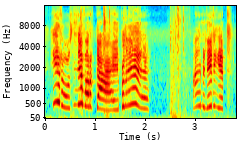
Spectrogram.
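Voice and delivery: very high, slow mocking heroine voice; Mercy. Gamer showing off an impression of a healer, mocking high voice. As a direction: ham up a squeaky, silly parody. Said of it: "Here's Mercy".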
